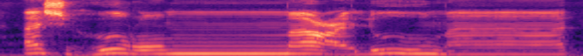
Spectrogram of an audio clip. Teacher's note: عین کے مخرج کو واضح کر کے پڑھیں۔ اگر ہم اس کو واضح نہیں کریں گے تو یہ حمزہ بن جائے گا، یعنی کہ معلومات، تو یہ غلط ہو جائے گا۔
